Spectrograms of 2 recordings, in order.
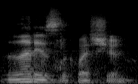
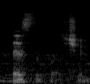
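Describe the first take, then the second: First: Said in the usual way. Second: Breathy whisper, no voice at all. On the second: Shown as a demonstration. Whispering the famous line to the chat as a joke. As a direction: whisper the line as a dramatic aside.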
